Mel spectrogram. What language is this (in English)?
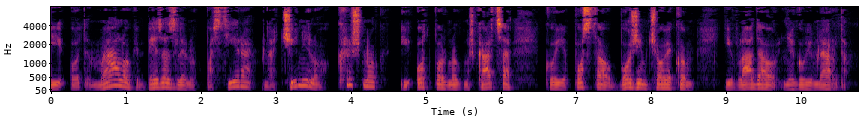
Croatian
